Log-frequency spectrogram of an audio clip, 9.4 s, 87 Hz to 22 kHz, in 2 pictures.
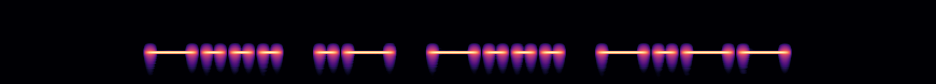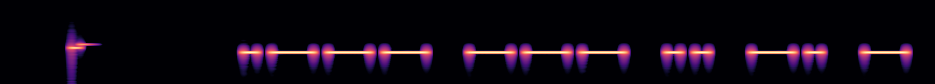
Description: Morse code, heard as a keyed tone, about 17 wpm, 700 Hz. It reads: BABY JOINT
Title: Sentences from Top 1300 Words - New Word Drill Alt - 17wpm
